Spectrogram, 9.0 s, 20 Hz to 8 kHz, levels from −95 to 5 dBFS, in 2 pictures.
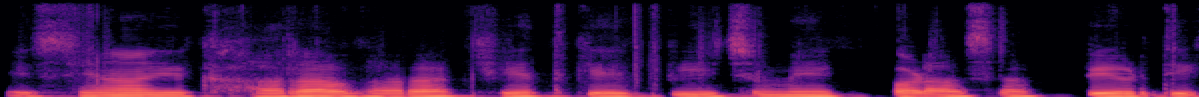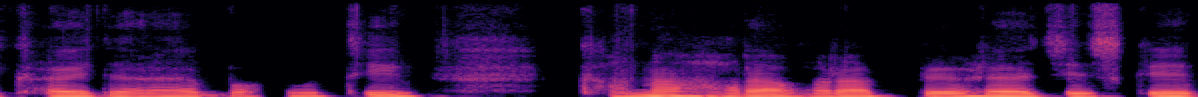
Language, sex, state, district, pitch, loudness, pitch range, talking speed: Hindi, male, Bihar, Gopalganj, 125 Hz, -26 LUFS, 120-130 Hz, 155 wpm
